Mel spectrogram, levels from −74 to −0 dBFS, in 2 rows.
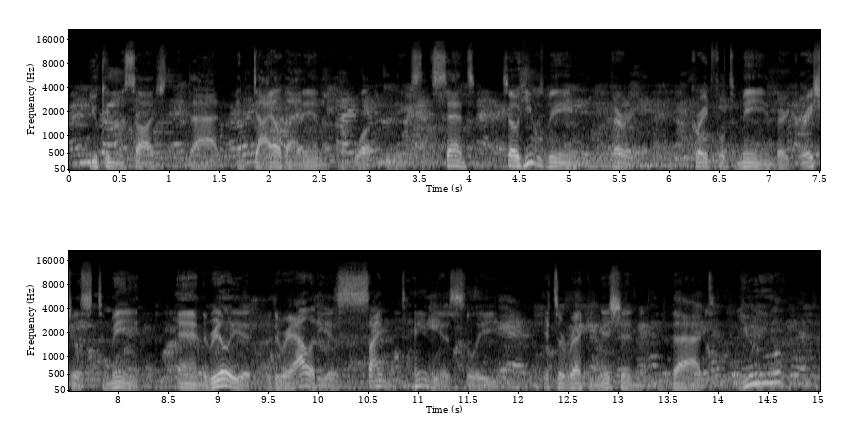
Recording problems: chatter from many people; loud; throughout; 5 dB below the speech

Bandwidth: 15.5 kHz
